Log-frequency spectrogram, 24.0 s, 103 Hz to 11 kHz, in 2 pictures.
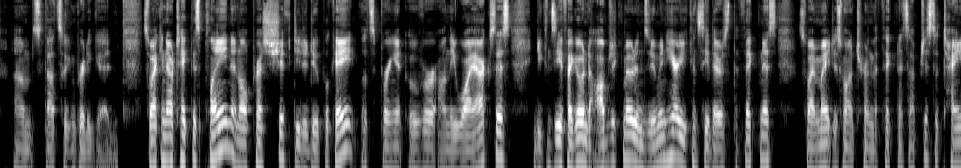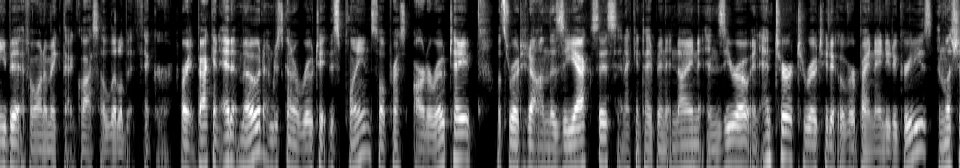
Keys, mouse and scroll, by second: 0.4 scroll down 1, 0.5 middle click, 1.2 scroll down 2, 1.7 right click, 1.9 middle click, 2.1 scroll up 1, 2.4 right click, 2.7-3.2 scroll down 1, 3.2 shift+d, 5.7 scroll down 1, 5.8 middle click, 6.2-6.6 scroll up 2, 6.6 Tab, 6.6 middle click, 7.2-7.6 scroll up 3, 7.4 middle click, 8.1-12.1 middle drag, 10.1 shift+click, 12.1-13.1 drag, 13.1 scroll down 1, 13.9 middle click, 14.2 Tab, 14.8 scroll down 1, 14.9 middle click, 15.6 r, 22.0 scroll down 1, 22.3-23.5 shift+middle drag, 23.5 scroll up 1, 23.6 middle click, 23.8 g.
